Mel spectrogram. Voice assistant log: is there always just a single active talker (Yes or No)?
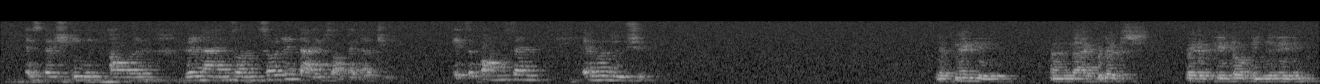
Yes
